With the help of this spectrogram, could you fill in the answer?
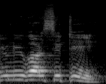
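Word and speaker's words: university: इसमें एन लगेगा देखिए दूसरा है यूनिवर्सिटी इसमें तो वोवेल है पहला लेटर यू जो है वोवेल है इसमें हम लगा देते हैं ए एन लगा दे नहीं क्योंकि इसका उच्चारण स्थान व्यंजन से होता है होता है कि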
